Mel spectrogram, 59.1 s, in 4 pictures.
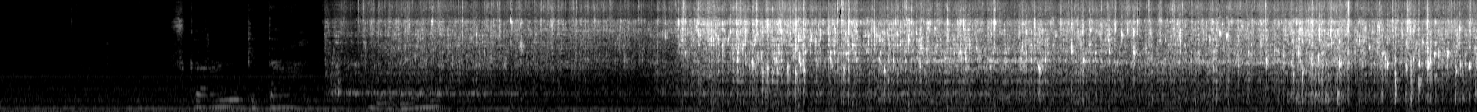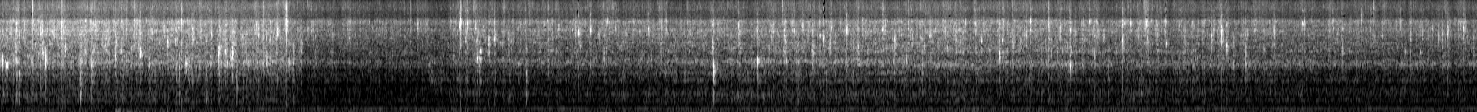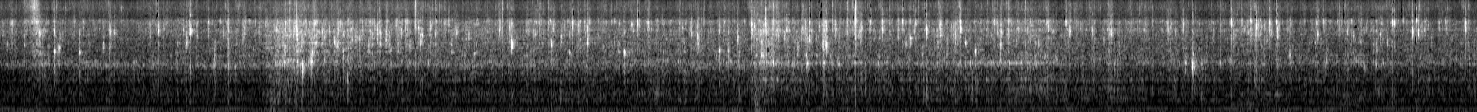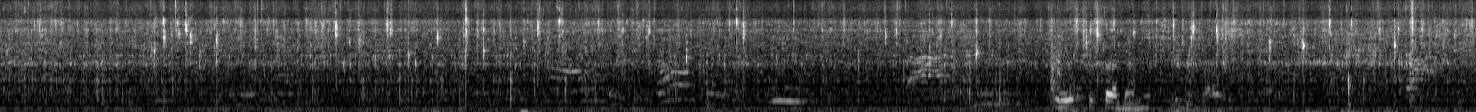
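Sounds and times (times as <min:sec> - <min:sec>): food sizzling in hot oil: 0:03.2 - 0:59.0
spatula turning food: 0:28.8 - 0:59.0.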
